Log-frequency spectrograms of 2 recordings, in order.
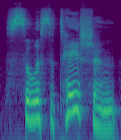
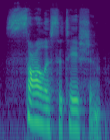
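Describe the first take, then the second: First: The main stress falls on the syllable 'ta'. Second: The main stress falls away from 'ta'. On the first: The speaker calls it right. "we stress the A" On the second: The speaker calls it wrong. "should not sound like solicitation"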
